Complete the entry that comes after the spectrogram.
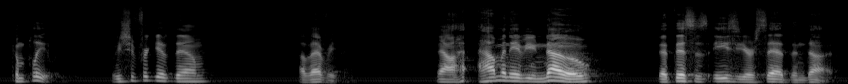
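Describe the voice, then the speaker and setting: A man with a fairly high pitch at a moderate pace, with ordinary pitch variation, big swings in loudness, long, frequent pauses and music in the background. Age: 30s. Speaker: pastor. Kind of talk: sermon. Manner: halting.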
